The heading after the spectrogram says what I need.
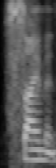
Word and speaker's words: Psymon: out, it was like Simon Stark. And by the way, his name is not spelled Simon. His name is spelled Psymon.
